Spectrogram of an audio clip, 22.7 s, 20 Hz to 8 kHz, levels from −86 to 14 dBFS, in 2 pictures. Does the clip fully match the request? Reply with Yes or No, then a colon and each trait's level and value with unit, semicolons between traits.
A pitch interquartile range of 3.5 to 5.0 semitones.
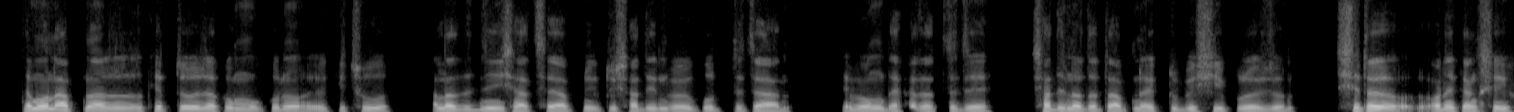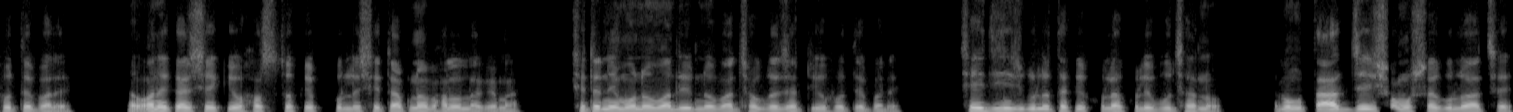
Yes: average, 3.8 semitones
